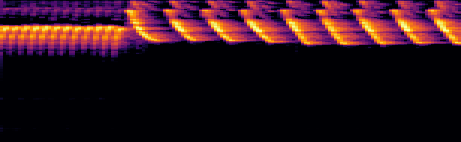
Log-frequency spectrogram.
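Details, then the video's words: Canary in a chatty gacor singing style, used to out-sing rivals and to prime young canaries: a fast buzzy trill, then a steady series of high downward-sweeping chirps, about four per second. A faint low hum runs beneath. "Kenari Gacor Cuit cuit Ngerol MENEKAN LAWAN AMPUH utk Pancingan Kenari PAUD belajar Bunyi & MACETAN"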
